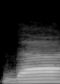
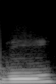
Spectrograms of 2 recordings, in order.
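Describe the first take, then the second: First: The word ends in a short 'uh' vowel. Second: The word ends in a long 'ee' vowel. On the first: The speaker calls it wrong. "দা pronunciation" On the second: The speaker calls it right. "ঠিক, দি।"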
